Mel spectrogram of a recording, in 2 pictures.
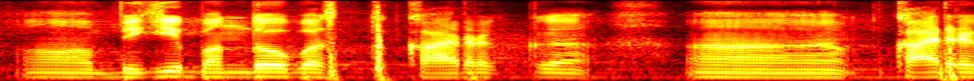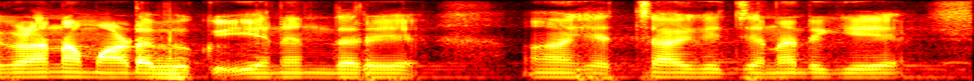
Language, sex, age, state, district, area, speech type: Kannada, male, 30-45, Karnataka, Tumkur, urban, spontaneous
